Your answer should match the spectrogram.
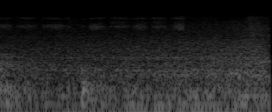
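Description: A pen writing on a board: soft, steady scratching as numbers are written, over a low hum.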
